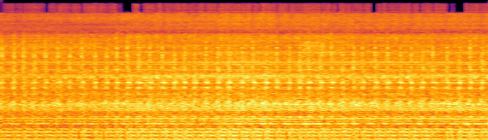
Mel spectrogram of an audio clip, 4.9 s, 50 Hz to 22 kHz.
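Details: Kawasaki KD80 two-stroke running after oil system, carburetor and ignition repairs (a shorted switch wire was fixed), first run in about ten years: crisp, steady idle with an even buzzy crackle, no misses or surging.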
